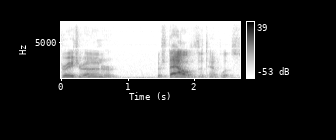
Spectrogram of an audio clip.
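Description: Ordinary pitch variation in a male speaker's voice. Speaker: golf shop staff presenter. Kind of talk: mock infomercial pitch. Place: shop.

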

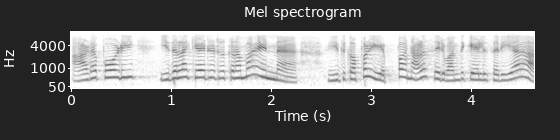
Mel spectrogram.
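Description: In a squeaky, cartoonish character voice, a woman speaks at an extremely high pitch with lively intonation, a moderate pace and very even loudness.

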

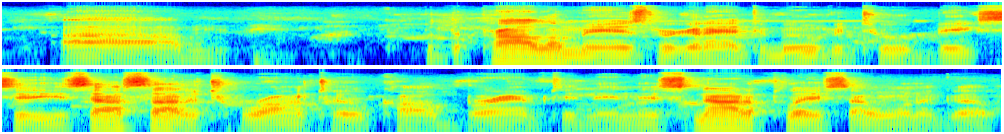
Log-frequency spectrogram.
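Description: A man speaks at a fairly quick pace with a fairly low pitch. His tone is fairly bright, with ordinary pitch variation.

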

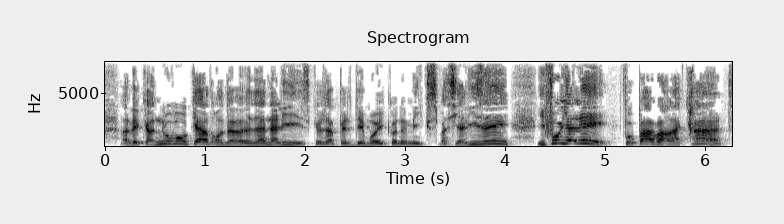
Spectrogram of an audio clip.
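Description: Against a quiet background, a man's voice shows very wide pitch swings. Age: 70s. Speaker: economist; guest. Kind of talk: radio interview. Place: studio. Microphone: studio mic.

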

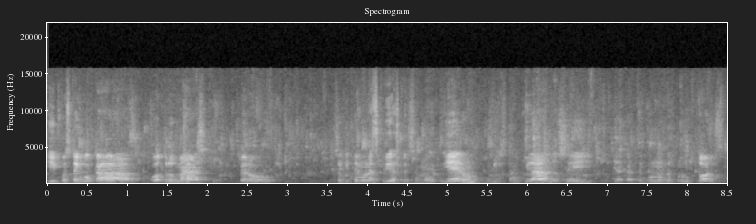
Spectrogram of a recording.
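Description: With light background noise and audible room echo, a man speaks at a moderate pace in a high pitch. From northern Mexico (Tijuana, Baja California; born in Sonora). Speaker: aquarium hobbyist and cook. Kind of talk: casual interview. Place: home room. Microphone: camera far.

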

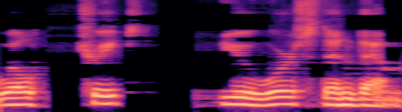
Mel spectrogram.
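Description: A very slow, somewhat breathy man's voice, dark and mellow in tone, with fairly even intonation over a quiet background. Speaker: Bible study participant. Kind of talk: reading scripture aloud. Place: classroom. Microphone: webcam.

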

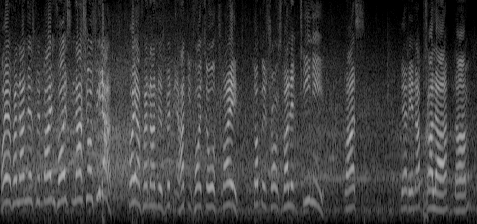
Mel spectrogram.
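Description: A man's extremely high, raised and projected voice at a moderate pace, lively in intonation, with long, frequent pauses and noticeable background noise. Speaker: radio reporter. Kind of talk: live sports commentary. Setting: stadium.

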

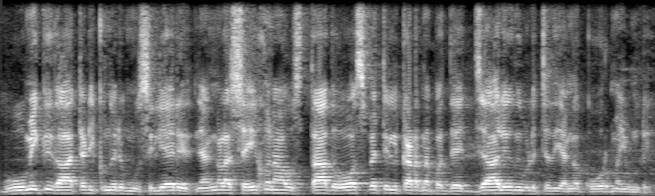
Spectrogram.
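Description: With audible room echo, a man at medium pitch speaks in a dark, mellow tone and fairly even intonation. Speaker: religious commentator. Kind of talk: polemical video monologue.

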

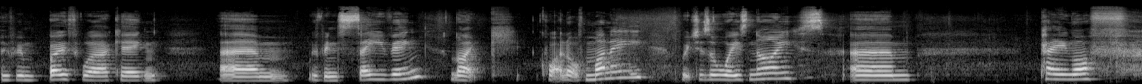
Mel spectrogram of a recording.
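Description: Her pitch varies in an ordinary way as a woman speaks at a very slow pace. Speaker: family vlogger. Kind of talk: casual vlog chat. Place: home room.

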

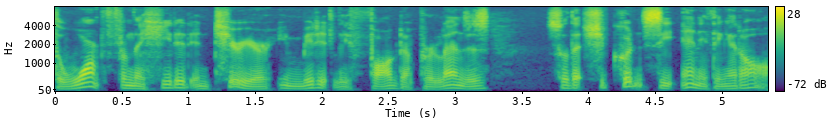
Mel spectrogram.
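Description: Quiet surroundings and an unforced reading voice

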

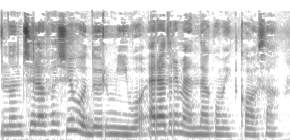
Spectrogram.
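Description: A woman's fairly high voice with ordinary pitch variation, a fairly quick pace, and audible room echo. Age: 20s. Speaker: eating disorder survivor. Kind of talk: interview testimony.

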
